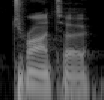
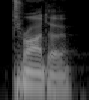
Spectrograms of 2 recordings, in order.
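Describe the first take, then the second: No difference in how they are said.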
